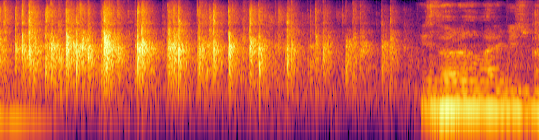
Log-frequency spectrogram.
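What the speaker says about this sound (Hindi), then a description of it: "थोड़ी सी तालियां और होनी चाहिए।" Clapping from an audience at a Hindi music tribute evening, a patter of hands mixed with background voices, ending as music with a sustained tone comes in.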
